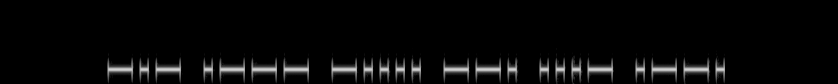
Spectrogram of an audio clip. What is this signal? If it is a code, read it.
Morse code, heard as a keyed tone, about 15 wpm, 700 Hz. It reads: KJ6GVP
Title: USA Call Signs - 6 Characters - Repeated 3x - 15wpm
